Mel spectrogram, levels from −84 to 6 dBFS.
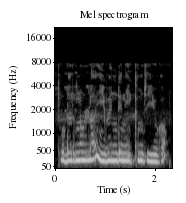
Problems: constant background noise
